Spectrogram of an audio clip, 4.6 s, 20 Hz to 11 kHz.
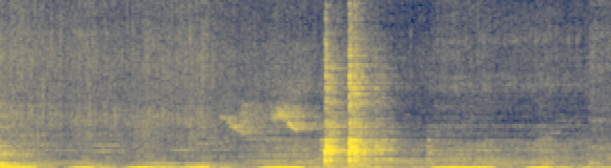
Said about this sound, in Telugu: మనం ఈ కారం కొంచెం ఈ ముక్కకు పట్టేంత వరకు ఒక 1 నిమిషం పాటు అయితే మనం ఉడికించుకుందాం.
